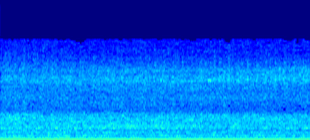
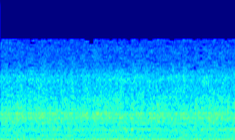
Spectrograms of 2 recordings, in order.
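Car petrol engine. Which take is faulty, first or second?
second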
